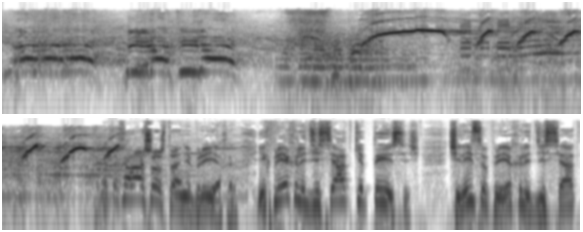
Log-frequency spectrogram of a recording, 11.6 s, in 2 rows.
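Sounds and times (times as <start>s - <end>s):
large crowd of football fans chanting in unison: 0.0s - 8.3s
whistles: 2.5s - 8.2s
speech: 7.0s - 11.5s.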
